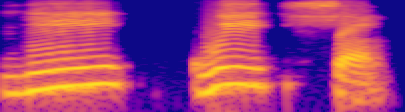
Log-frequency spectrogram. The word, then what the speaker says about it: linguiça: linguiça quero comer linguiça o u é pronunciado nessa sílaba né linguiça você percebe bem o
